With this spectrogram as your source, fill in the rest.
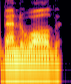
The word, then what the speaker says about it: Bendewald: the opening but I'd say my name's bendelwald I've produced and directed Fitness videos for the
